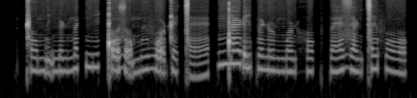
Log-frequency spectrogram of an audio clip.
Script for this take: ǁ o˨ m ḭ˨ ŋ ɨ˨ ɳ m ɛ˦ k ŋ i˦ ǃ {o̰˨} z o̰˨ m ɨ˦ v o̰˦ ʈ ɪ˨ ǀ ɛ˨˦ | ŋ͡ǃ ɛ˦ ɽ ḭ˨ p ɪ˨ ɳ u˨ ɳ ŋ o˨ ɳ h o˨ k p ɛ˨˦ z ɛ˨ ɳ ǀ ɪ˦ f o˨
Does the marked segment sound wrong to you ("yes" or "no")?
yes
